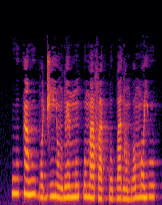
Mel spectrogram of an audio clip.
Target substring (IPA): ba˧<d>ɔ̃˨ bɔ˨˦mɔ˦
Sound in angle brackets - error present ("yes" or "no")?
no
